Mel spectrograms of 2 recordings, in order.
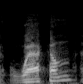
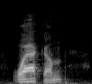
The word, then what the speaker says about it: Wacom: This is a Wacom, and that's actually how you say it. I just learned that today. So if you're wondering, Wacom.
